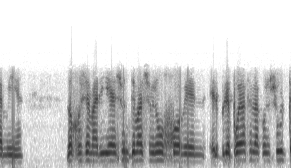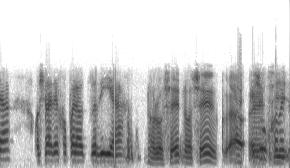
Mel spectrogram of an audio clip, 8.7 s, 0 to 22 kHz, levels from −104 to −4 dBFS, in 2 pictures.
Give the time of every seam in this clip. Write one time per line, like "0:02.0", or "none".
0:06.5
